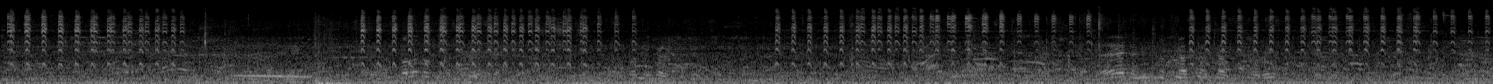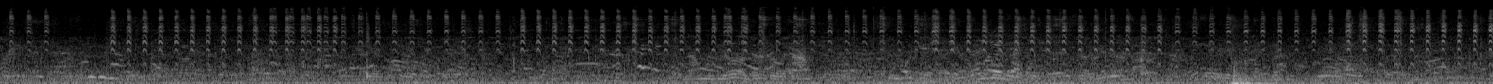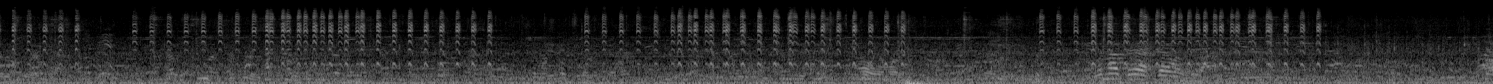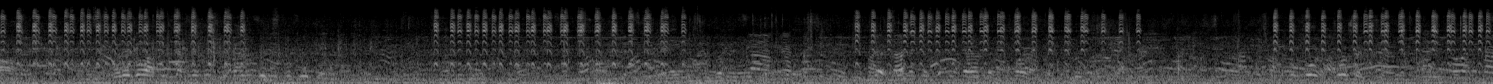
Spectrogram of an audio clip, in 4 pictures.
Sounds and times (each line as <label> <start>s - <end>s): Barking Puppy Toys 49.2s - 51.6s
Barking Puppy Toys 53.4s - 56.0s
Barking Puppy Toys 57.6s - 59.7s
